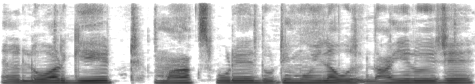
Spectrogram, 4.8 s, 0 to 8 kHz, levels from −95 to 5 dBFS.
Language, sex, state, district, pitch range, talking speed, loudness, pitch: Bengali, male, West Bengal, Paschim Medinipur, 165-175 Hz, 125 wpm, -22 LUFS, 170 Hz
